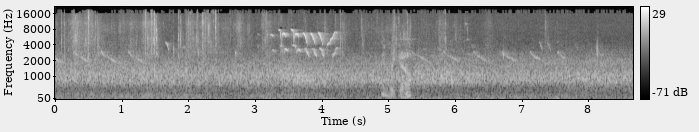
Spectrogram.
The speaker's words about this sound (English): See if I can get a good recording of our yellow warbler doing the sweet, sweet, sweeter than sweet song. There it is,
